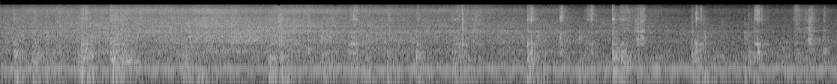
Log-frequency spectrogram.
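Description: Karupatti (palm jaggery) syrup sizzling in a hot stainless steel kadai while soaked poha filling is stirred with a steel ladle. The hiss fades gradually, and the ladle's scrapes and taps against the pan stand out more toward the end.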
